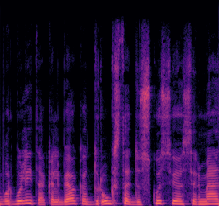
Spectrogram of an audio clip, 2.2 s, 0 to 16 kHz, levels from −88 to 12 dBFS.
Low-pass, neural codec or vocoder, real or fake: 14.4 kHz; none; real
